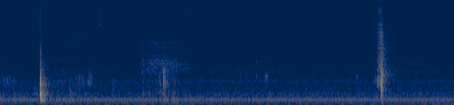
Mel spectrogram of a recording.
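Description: Small handling sounds from a waiter's corkscrew and its leather holster: a sharp click about half a second in, a brief rustle with a faint tick near two seconds, and another sharp click about five seconds in as the corkscrew is seated in the holster. A steady hum runs underneath.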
